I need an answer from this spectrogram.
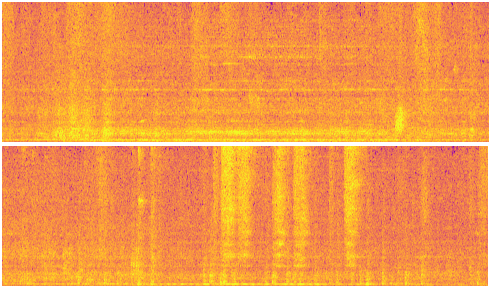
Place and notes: on the train through Lasko, Slovenia
sound from the train as we pull into the station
